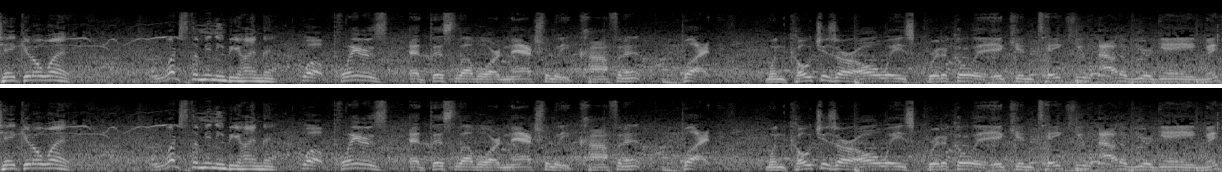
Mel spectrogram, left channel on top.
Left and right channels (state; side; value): identical; both; correlation 1.00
